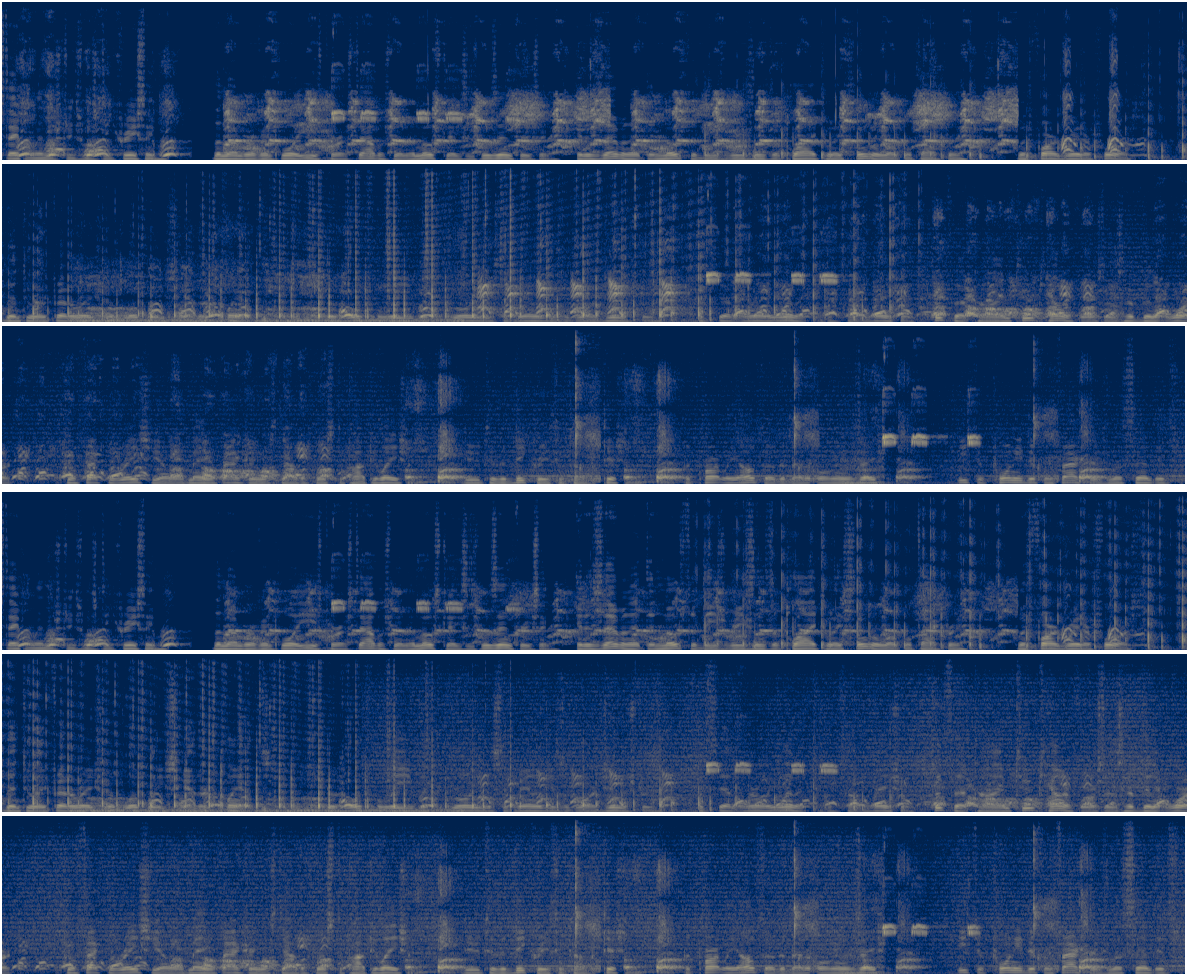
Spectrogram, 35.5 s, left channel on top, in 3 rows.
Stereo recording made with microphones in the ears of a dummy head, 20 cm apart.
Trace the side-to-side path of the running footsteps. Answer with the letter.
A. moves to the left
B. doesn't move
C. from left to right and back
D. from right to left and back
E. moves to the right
A.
